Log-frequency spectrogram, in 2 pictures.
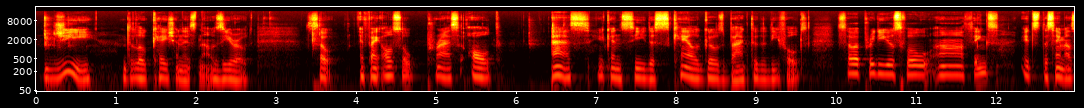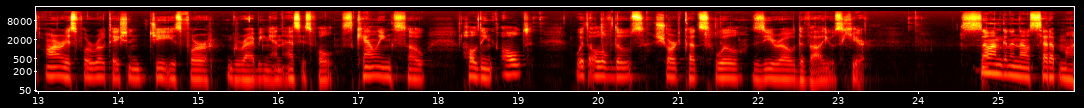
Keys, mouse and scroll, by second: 0.1 alt+g, 2.9 click, 4.9 scroll down 2, 5.1-19.2 middle drag, 6.5 alt+s, 16.8-19.2 scroll up 2, 19.2 click, 20.0 s, 20.6 click, 21.3 alt+s, 23.9 click, 24.5-25.9 middle drag.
